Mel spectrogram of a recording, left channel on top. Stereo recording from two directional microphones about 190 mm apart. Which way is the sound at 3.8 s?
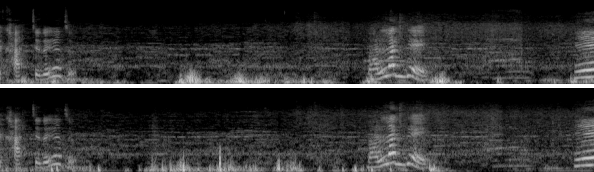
10° left (ahead or behind).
